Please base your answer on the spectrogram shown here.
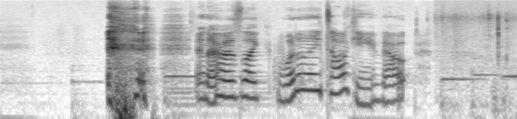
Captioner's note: chuckles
